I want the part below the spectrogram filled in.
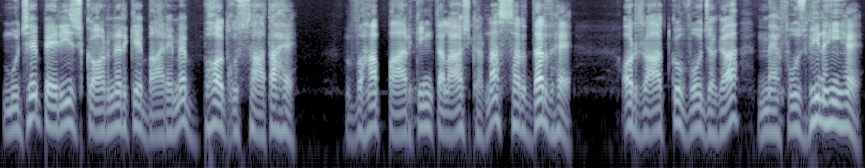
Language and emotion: Urdu, angry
